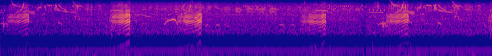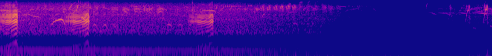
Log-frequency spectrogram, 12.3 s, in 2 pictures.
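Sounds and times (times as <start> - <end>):
common shelduck whistling: 0.0 - 9.0.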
